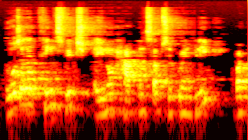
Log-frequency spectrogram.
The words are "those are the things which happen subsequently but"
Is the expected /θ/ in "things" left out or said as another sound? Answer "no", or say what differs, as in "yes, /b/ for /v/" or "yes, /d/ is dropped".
yes, /t/ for /θ/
